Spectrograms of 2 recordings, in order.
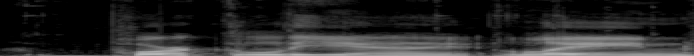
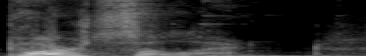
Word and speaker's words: porcelain: normal room stuff look pork pork lee lane figurines aren't they pretty huge stupid child it's pronounced porcelain who left them here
